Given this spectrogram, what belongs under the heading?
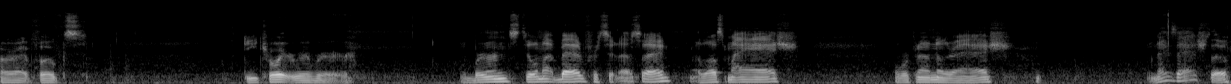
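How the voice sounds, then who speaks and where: Here a man talks in a dark, mellow tone with lively intonation. His pace is fairly slow, with long, frequent pauses. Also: fairly low pitch for a man. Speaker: cigar reviewer. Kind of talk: casual cigar review monologue. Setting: outdoors. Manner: halting, stumbling over words.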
